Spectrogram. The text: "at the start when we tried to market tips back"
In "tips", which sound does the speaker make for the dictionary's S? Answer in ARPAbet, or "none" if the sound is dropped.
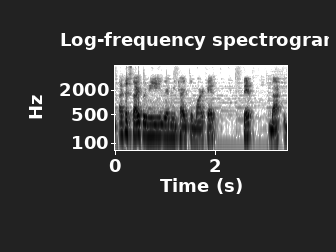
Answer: none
